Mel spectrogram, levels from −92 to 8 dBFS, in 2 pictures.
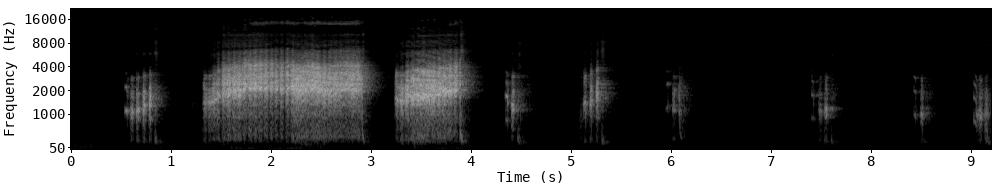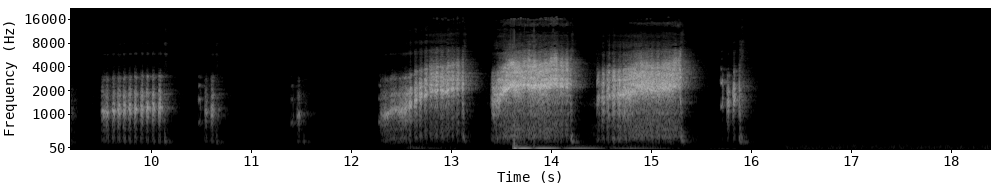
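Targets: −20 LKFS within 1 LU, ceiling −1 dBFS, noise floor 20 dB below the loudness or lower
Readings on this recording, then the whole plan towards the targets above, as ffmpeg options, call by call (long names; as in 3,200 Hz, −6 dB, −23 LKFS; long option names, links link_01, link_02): integrated loudness −22.0 LKFS; sample peak −8.5 dBFS; target loudness −20.0 LKFS
→ -af "volume=2dB"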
